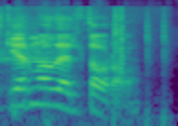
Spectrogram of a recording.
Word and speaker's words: Guillermo del Toro: I say it like I like roll a million R's. Guillermo del Toro.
